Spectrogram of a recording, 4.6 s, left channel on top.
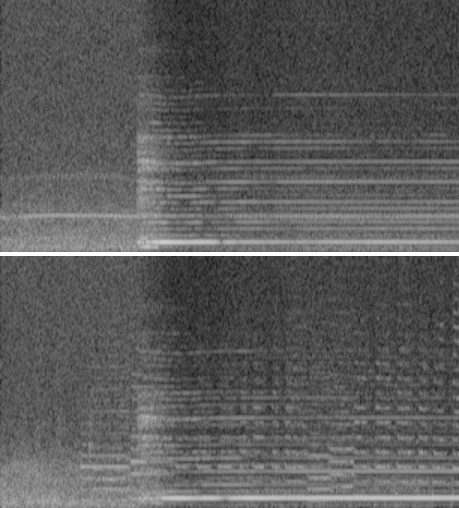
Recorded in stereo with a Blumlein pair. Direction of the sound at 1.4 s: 20° left.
